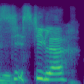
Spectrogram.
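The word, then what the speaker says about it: Stiegler: um how do you pronounce that sorry cardio pronounced the last name of this florida i'm not a stealer s-t-i-e-g-l-e-r okay okay he was amazing the kind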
